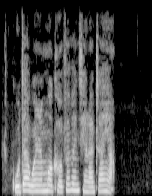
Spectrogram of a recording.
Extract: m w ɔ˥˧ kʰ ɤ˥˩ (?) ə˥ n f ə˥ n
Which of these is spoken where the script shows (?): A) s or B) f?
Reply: B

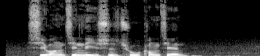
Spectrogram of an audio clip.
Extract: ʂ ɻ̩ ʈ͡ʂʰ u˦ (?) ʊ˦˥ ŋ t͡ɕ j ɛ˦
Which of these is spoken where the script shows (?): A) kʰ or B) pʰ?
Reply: A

